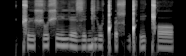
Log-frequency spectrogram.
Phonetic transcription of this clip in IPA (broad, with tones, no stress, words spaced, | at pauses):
ǁy˨ʃu˧ʃi˧ je˨zi˧ɡ ju˨ǃʼə˨ɬ ǃʼi˨ǁɔ˨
